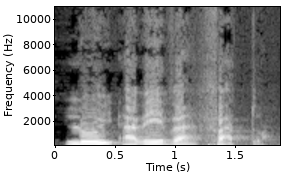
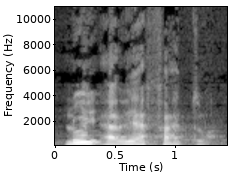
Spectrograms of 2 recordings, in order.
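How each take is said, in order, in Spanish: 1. El verbo se dice con el sonido de la 'v' central. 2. El verbo se dice sin el sonido de la 'v' central. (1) "correctamente debía ser" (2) "porque así se habla en su región"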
